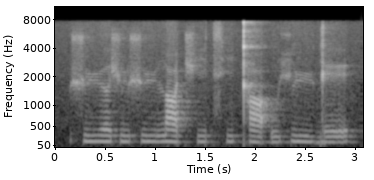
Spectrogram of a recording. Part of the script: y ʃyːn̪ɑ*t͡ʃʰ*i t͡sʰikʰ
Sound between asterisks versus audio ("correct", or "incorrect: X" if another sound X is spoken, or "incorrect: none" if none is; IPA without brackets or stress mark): correct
